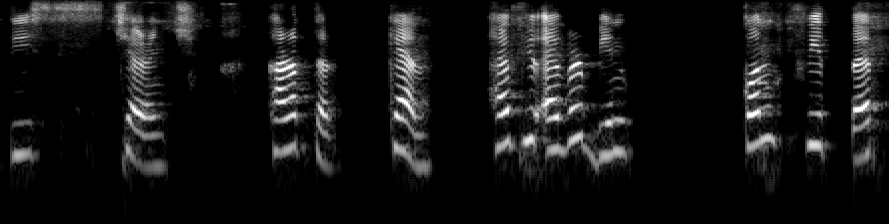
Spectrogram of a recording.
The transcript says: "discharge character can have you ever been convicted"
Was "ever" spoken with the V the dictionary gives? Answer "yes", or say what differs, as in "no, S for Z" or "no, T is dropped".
yes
